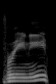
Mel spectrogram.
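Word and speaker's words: Freeney: in defensive end Dwight freeny from IND Indianapolis Colts he's you you don't want to be a defensive end name that rhymes with weenie for Real uh wide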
